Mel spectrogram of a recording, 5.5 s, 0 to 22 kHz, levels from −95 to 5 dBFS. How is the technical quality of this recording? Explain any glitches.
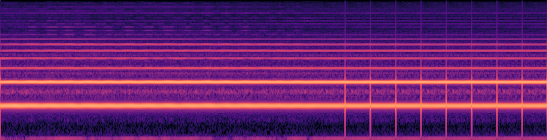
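The music has one serious fault, and it lasts until the end of the clip. From 3.45 s, a broken-record loop takes over. A 253 ms fragment repeats exactly, back to back, eight times. The likely cause is a player or stream that stalled and kept resending its last fragment. The music that belonged there is lost, replaced by a rigid, stuttering cycle.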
